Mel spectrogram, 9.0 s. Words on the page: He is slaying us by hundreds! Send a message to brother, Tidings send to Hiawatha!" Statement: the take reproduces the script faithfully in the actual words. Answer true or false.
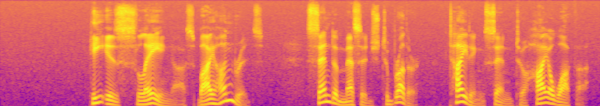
true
